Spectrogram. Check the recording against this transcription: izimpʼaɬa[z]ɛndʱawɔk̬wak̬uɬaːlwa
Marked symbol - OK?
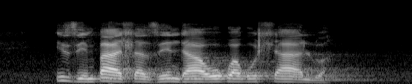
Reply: yes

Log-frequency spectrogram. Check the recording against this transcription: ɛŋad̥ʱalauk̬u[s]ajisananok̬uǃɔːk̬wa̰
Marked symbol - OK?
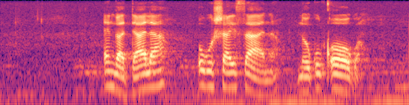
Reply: no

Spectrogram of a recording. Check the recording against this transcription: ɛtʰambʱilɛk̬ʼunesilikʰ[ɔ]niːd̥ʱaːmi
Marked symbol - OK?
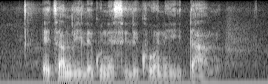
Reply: no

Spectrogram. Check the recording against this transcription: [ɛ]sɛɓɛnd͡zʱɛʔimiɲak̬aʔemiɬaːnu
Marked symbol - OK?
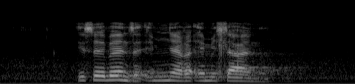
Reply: no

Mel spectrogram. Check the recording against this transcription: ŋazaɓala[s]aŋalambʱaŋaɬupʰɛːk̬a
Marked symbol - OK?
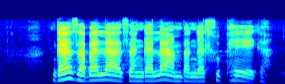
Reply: no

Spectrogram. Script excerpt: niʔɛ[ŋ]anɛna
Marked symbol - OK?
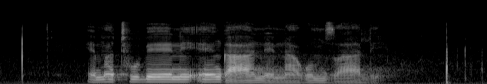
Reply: yes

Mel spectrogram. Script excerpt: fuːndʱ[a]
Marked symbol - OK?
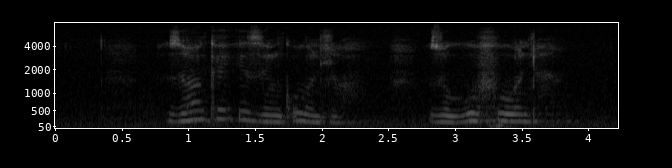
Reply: yes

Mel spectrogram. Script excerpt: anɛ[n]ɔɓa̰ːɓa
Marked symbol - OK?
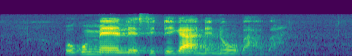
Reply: yes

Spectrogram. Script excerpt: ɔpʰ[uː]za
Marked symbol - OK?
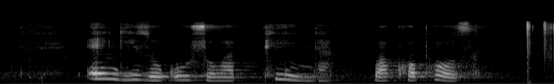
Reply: no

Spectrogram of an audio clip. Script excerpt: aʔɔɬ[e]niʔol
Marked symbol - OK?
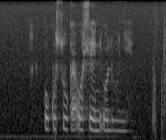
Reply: yes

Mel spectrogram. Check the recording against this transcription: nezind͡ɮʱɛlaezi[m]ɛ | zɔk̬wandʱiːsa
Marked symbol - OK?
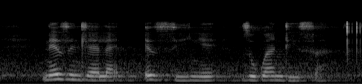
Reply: no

